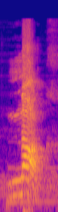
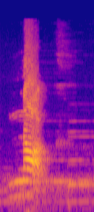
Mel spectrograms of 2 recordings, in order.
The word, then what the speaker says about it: knock: word is not knock the k is silent very easy it is knock knock knock good i hope you're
